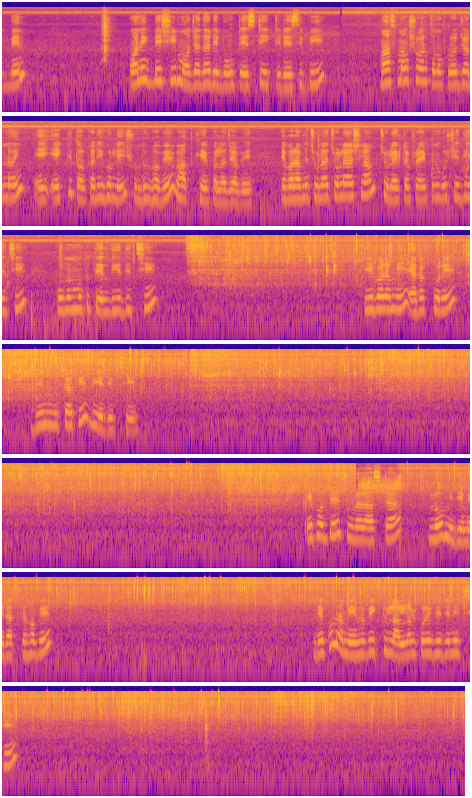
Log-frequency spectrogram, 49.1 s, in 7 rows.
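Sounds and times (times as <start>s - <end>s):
egg sizzling in hot oil: 16.8s - 49.0s
oil crackling: 20.8s - 35.1s.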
